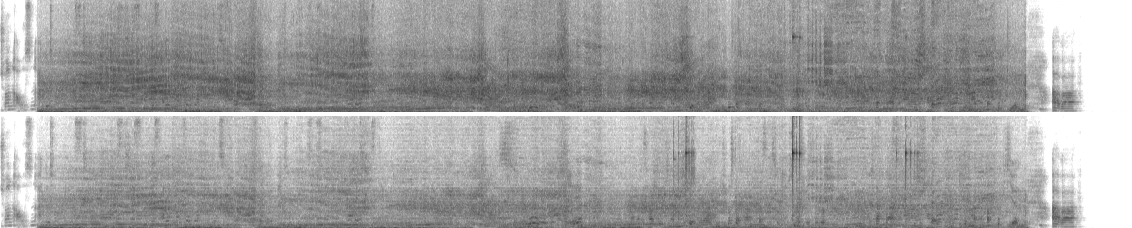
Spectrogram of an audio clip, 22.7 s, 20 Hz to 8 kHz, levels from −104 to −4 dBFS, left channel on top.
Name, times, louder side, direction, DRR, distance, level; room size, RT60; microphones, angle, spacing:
voice 1, 0.0-8.2, left 3 dB, 30° left, 1.2 m, -52 dB
Motorcycle, 0.7-20.5, left 7 dB, 70° left, 0.4 m, -35 dB
voice 2, 9.7-12.0 12.6-21.6, right 1 dB, 15° right, 0.5 m, -45 dB
sound 1, 13.4-13.9 15.8-16.1 17.0-17.1 17.9-18.4 18.9-19.0, right 14 dB, 75° right, 0.4 m, -32 dB
6.5 x 2.4 x 2.6 m
head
